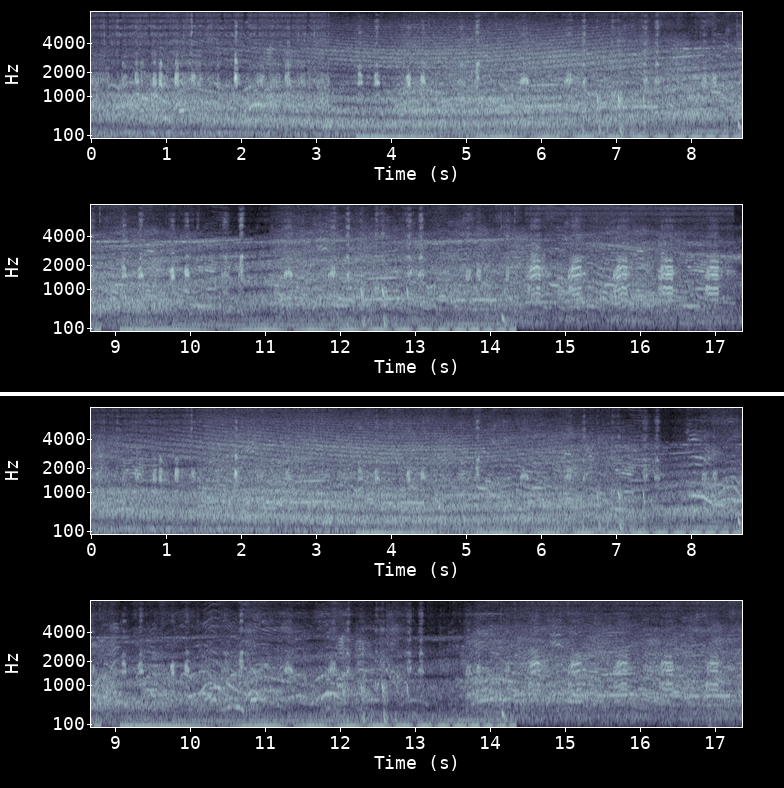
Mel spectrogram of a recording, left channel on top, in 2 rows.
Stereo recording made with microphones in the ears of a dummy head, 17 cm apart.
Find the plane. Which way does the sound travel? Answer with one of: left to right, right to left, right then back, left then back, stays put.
right to left.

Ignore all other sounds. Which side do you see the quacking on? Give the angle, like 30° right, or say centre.
30° left.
